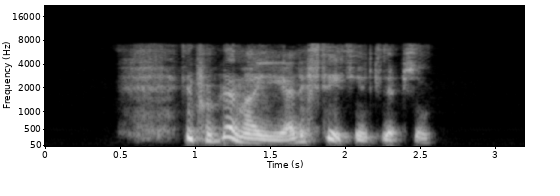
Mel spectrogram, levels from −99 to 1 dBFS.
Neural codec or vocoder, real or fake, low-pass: codec, 16 kHz, 8 kbps, FreqCodec, smaller model; fake; 7.2 kHz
